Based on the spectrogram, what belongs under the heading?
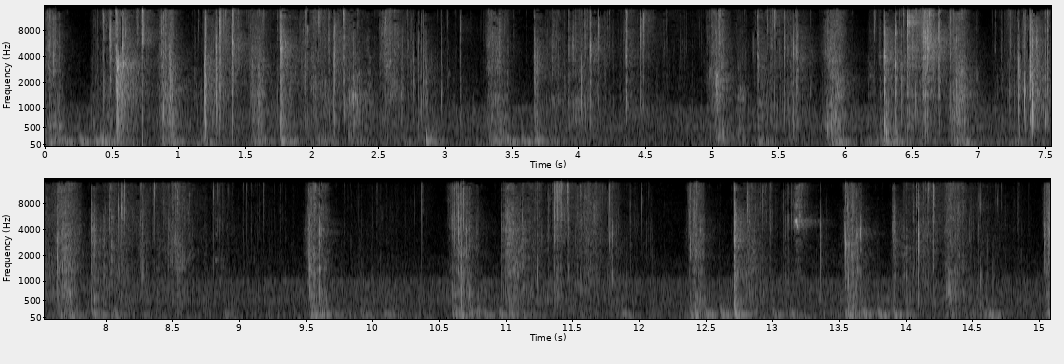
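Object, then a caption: Slime with foam beads. Fingertips and long nails repeatedly poke, press and pinch a solid mound of green fluffy slime dotted with yellow foam beads on a white table. Dense bursts of bright crinkling and crackling pops rise and fall in quick clusters, with brief quiet gaps between squeezes.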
